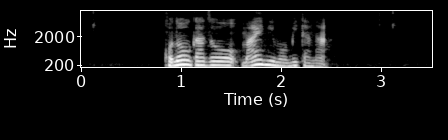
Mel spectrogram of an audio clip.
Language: Japanese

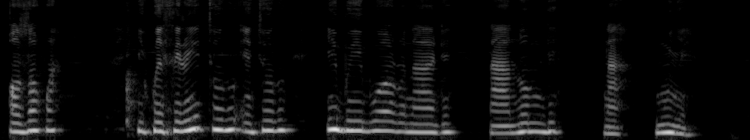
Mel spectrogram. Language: Igbo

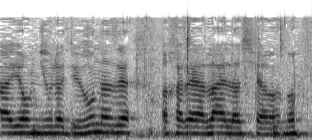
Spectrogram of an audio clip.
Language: Hebrew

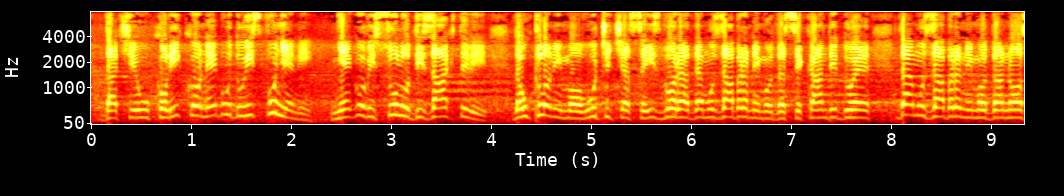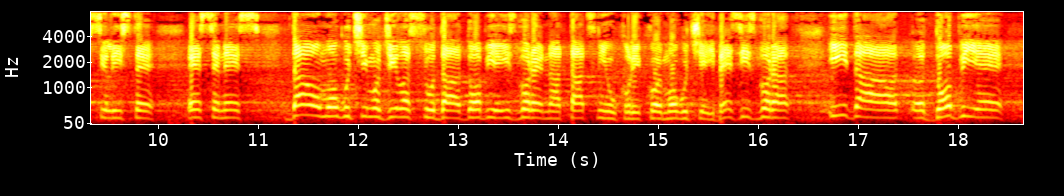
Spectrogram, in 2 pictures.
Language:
Serbian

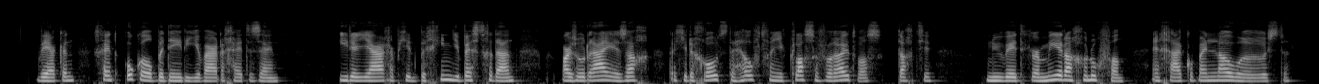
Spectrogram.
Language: Dutch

